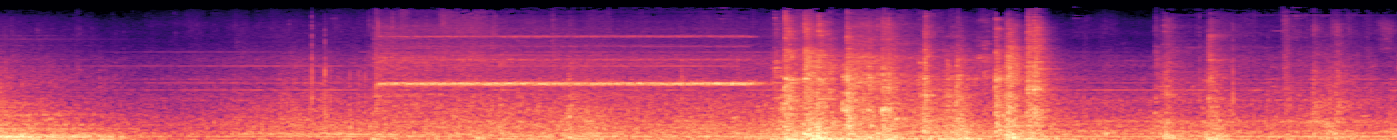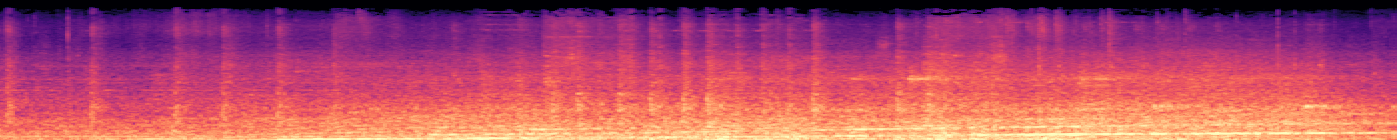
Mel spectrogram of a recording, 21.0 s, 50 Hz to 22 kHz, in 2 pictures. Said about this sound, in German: Ich bin jetzt gerade in den Heathrow Express Zug eingestiegen. Das ist ein Schnellzug, der von London Heathrow Terminal 5 nach Paddington Station fährt. Der braucht ungefähr 15 Minuten und fährt alle 15 Minuten ab.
